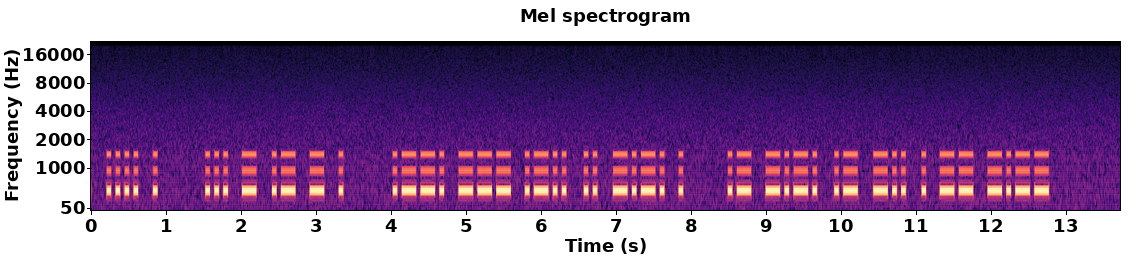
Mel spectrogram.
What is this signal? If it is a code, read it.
Morse code, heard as a keyed tone, hand-sent with a paddle, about 20 wpm, 470 Hz. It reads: … STATE POLICE ACADEMY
